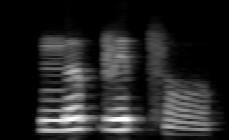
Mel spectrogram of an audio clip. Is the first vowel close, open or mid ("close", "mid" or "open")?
mid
